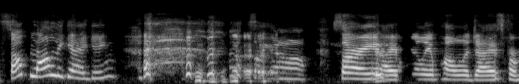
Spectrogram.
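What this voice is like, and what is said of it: Poor imitation of English accent. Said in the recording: “my English accent ... I'm really bad at it.”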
